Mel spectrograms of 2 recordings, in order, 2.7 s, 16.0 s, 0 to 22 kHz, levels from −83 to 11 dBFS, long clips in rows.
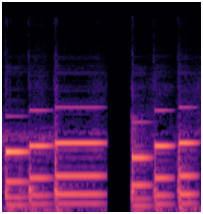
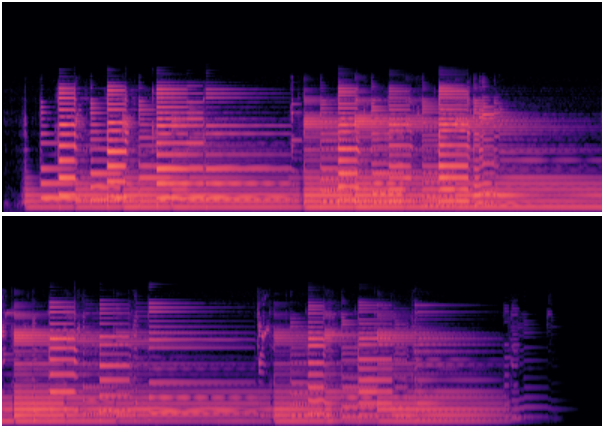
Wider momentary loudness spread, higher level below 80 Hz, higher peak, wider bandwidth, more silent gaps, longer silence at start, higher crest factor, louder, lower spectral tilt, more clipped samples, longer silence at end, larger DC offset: second, 7 LU vs 14 LU; first, -42 dBFS vs -66 dBFS; about the same, -2 dBFS vs -2 dBFS; first, 8.6 kHz vs 6 kHz; first, 1.42-1.71 s vs none; second, 0.05 s vs 0.25 s; second, 14 dB vs 20 dB; first, -16 LUFS vs -20 LUFS; about the same, -7.5 dB/octave vs -8 dB/octave; neither; second, 0 s vs 1 s; neither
